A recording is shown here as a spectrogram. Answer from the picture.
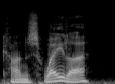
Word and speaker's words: Consuela: and unique purse line the Consuela is the way that's uh pronounced and it's a very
